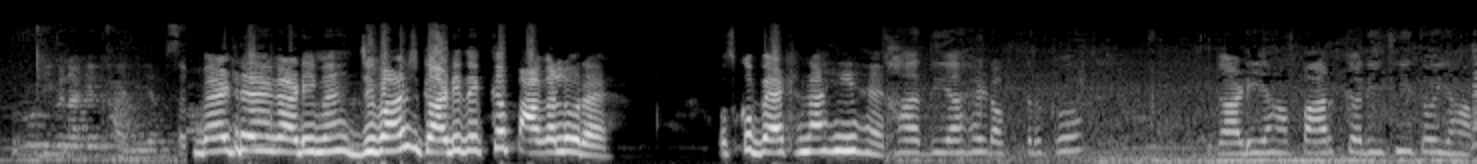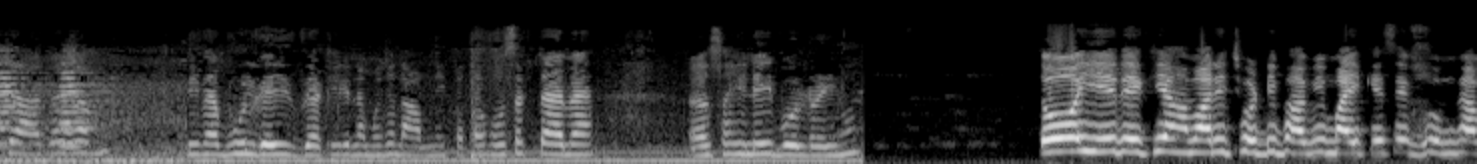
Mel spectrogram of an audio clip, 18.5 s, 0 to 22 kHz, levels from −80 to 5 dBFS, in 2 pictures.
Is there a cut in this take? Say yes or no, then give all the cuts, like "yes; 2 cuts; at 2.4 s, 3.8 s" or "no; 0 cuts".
yes; 4 cuts; at 1.1 s, 5.6 s, 10.4 s, 14.7 s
